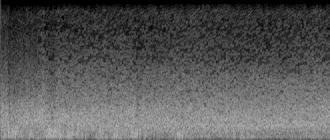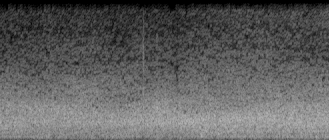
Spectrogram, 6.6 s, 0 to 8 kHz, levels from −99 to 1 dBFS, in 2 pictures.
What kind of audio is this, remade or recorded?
recorded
